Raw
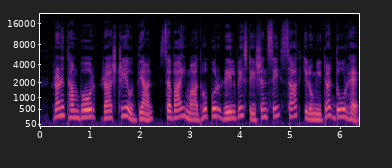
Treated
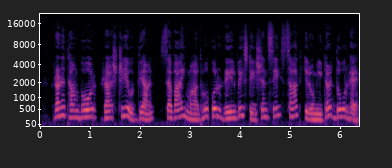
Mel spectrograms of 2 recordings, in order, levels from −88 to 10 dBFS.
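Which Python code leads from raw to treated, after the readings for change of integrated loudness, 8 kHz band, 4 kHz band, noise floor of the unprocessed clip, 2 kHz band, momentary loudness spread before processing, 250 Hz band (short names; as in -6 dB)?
-5.0 dB, -5.0 dB, -5.0 dB, -67 dBFS, -5.5 dB, 7 LU, -4.0 dB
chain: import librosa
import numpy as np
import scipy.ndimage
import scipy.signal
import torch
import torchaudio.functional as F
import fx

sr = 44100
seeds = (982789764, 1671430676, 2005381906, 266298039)

y = fx.chorus_voices(x, sr, voices=2, hz=0.76, base_ms=27, depth_ms=3.3, mix_pct=35)
y = fx.rotary(y, sr, hz=8.0)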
